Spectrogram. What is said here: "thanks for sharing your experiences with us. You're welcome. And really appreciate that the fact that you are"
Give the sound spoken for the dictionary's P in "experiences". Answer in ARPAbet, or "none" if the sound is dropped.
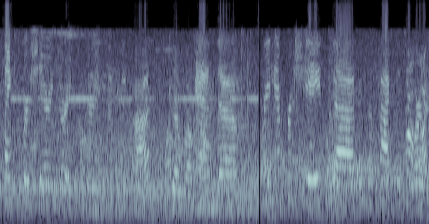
none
